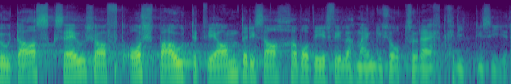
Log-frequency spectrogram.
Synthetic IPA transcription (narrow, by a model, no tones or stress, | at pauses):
ɵwdɑːsksɛlʃɑftoʃpɑltətvʋiɑndəɾisɑχːəʋɔd̪ɪːɾfɪləχmæŋɡiʃot͡suɾæχtkʰɾitisiəɾə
